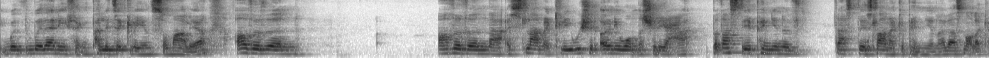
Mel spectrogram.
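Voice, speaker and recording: A man's voice: on the high side, mellow. Hesitant young man in an echoey room. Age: 20s. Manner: hesitant, many fillers and restarts. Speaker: YouTube channel host. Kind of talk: casual Q&A talk to camera. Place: his home in Cornwall. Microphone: lapel mic.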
